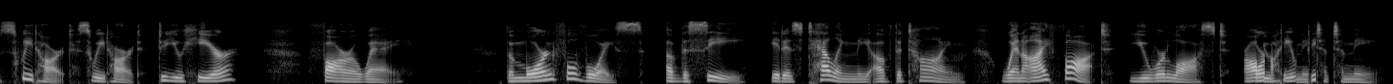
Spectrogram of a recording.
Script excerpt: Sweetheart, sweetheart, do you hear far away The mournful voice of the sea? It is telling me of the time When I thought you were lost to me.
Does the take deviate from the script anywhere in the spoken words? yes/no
yes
